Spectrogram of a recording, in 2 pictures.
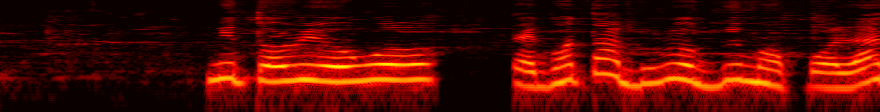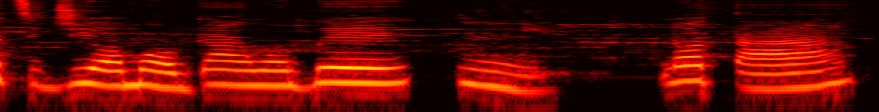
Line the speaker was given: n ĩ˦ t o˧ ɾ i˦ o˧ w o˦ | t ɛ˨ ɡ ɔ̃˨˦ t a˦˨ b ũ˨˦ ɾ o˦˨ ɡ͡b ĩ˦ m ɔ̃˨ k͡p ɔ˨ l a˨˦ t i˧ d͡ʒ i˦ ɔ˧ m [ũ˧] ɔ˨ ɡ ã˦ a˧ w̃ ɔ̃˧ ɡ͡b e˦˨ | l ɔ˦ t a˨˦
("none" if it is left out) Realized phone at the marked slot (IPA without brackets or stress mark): ɔ̃˧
